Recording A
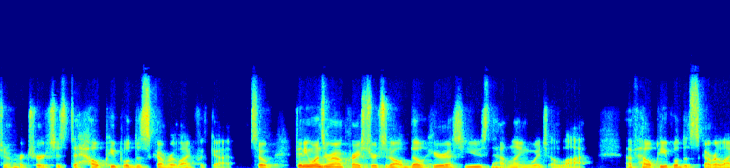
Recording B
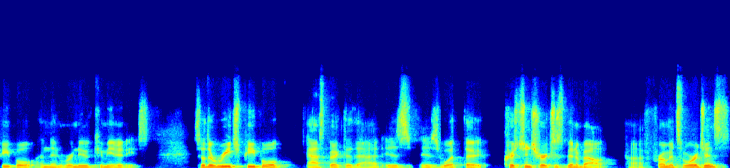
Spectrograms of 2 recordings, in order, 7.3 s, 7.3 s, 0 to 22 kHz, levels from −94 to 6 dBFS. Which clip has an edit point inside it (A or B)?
B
